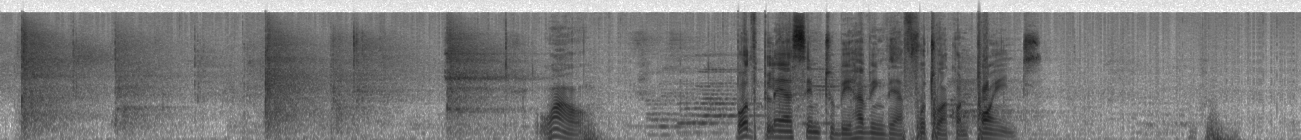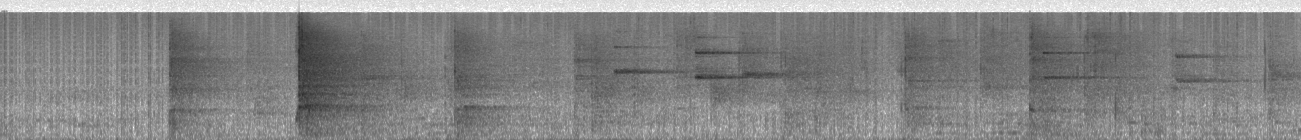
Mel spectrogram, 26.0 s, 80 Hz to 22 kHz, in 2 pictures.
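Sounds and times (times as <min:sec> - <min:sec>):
shoes squeaking on court floor: 0:00.3 - 0:05.4, 0:16.5 - 0:26.0
heavy low thump: 0:11.9 - 0:12.5.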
